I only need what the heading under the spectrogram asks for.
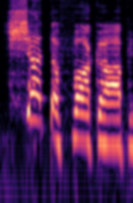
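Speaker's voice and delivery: ordinary talk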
